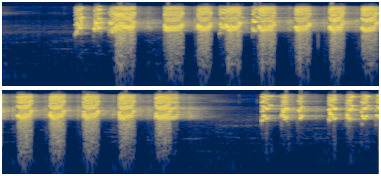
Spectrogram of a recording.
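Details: Lovebird still learning its chattering call: a rapid, harsh series of squawky chirps, roughly four per second, running about three seconds, a short pause, then another burst of quick notes.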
